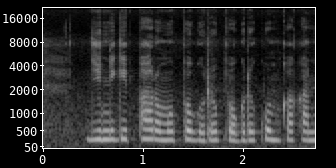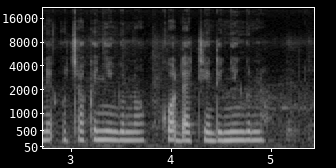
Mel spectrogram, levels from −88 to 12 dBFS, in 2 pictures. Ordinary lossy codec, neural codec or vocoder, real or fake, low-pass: none; none; real; none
